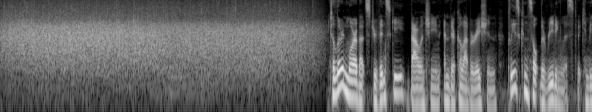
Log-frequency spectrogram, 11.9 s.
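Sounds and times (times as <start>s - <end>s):
audience applause: 0.0s - 6.6s
speech: 6.6s - 11.8s.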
